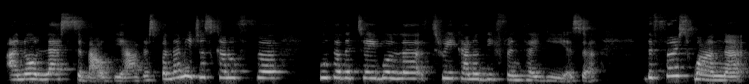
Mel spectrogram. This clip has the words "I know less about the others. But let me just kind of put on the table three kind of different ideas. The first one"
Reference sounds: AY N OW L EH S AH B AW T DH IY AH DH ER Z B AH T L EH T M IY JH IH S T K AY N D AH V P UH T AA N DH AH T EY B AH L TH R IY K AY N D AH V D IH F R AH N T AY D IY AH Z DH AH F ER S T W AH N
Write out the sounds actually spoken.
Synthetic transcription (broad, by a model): AY N OW L EH S AH B AW T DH IY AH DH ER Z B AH T L EH T M IY JH IH S T K AY N D AH V P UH T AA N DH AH T EY B AH L TH R IY K AY N D AH V D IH F R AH N T AY D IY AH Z DH AH F ER S T W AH N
